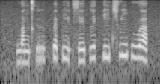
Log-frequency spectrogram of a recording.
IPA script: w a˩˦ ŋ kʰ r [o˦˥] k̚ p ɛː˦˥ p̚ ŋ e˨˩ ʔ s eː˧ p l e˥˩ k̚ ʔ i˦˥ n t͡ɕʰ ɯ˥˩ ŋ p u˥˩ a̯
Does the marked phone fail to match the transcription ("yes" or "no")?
yes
